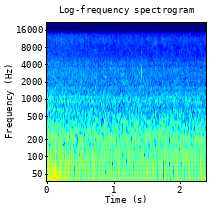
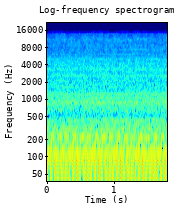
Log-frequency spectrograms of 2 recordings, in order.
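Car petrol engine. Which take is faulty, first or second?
second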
